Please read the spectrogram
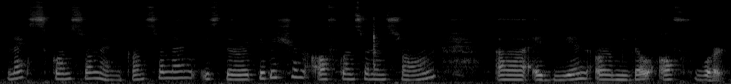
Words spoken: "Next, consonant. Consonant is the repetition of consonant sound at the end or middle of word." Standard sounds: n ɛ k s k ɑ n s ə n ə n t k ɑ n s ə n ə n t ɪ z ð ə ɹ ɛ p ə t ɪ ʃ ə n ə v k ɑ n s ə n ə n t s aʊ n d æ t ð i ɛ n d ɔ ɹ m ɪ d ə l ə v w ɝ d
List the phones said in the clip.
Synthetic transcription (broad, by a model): n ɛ k s k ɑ n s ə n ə n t k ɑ n s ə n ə n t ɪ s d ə ɹ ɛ p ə t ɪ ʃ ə n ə f k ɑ n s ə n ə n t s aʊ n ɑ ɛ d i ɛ n ɔ ɹ m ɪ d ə l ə f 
